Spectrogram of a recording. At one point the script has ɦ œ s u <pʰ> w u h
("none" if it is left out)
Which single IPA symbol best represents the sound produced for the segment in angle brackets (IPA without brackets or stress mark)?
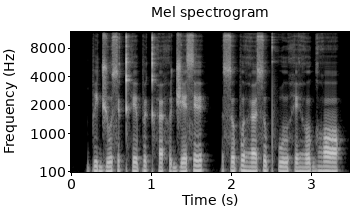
pʰ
